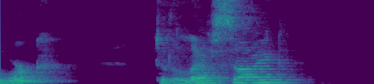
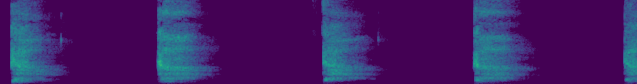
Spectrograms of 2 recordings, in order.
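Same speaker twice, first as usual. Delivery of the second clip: short k sounds gasped on the exhale; 4 dB quieter, much faster than usual. Shown as a demonstration. Teacher showing the class a gasped k sound. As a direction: flick a k off the diaphragm. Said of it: "Now I'm gonna k on an exhale".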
